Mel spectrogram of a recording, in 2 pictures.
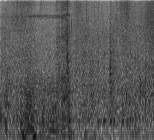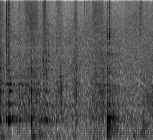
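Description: Two light metallic clinks with a brief ring, about three and five seconds in, from a stainless-steel pot and the metal utensil set in it being handled on a hob, over quiet kitchen room sound.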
